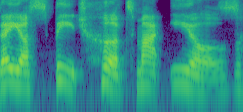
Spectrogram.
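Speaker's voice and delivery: put-on Old South accent. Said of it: "Shannon Doherty's Old South accent".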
